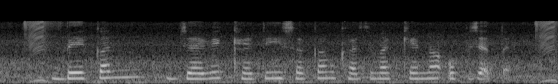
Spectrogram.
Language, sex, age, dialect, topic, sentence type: Maithili, female, 18-24, Angika, agriculture, question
